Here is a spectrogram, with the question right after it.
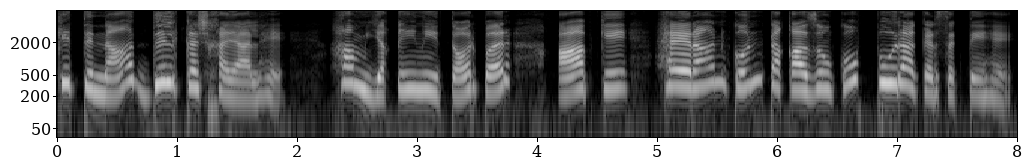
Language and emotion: Urdu, surprised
